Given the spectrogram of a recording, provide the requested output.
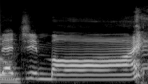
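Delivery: very drawn-out rising Aussie; Australian accent. Pretend. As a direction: stretch it wide in mock Australian. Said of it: "An Australian accent?".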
